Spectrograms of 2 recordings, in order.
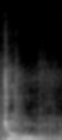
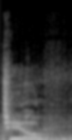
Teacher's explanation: These are post-alveolar affricatives. J vibrates the vocal cords while Ch does not.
